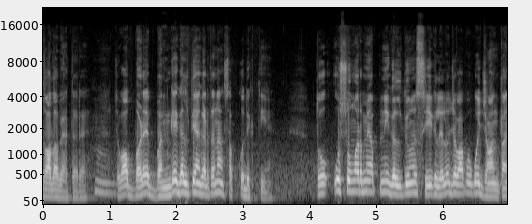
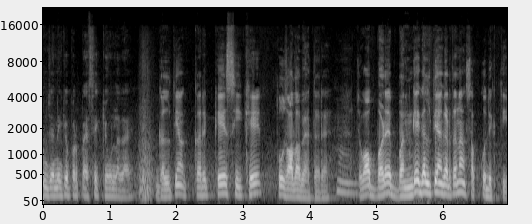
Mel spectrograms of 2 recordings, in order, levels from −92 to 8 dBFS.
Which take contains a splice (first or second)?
second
